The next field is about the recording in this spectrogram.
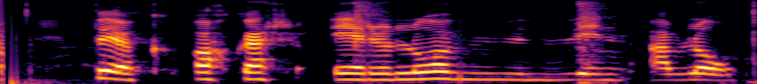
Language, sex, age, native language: Icelandic, female, 14, Icelandic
